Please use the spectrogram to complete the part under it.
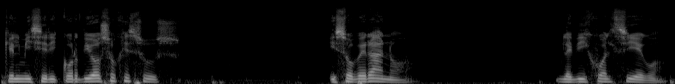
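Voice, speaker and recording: A man preaching a sermon, swinging between loud pleading and quiet, slow passages. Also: medium pitch, dry recording.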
